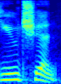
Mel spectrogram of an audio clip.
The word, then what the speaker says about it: Yu Chen: My colleague has been keeping telling me the name should be pronounced as Yu Chen, right?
